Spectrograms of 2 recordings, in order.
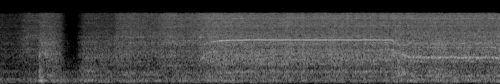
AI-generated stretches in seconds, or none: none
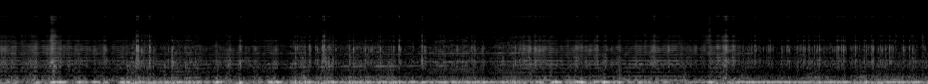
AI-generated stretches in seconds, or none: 0.0-1.3 (vocoder, Vocos); 2.0-2.9; 5.2-7.4

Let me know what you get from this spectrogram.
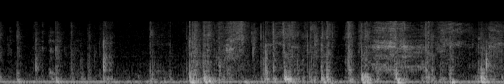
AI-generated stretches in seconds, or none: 1.1-2.5 (vocoder, Vocos); 2.9-4.6

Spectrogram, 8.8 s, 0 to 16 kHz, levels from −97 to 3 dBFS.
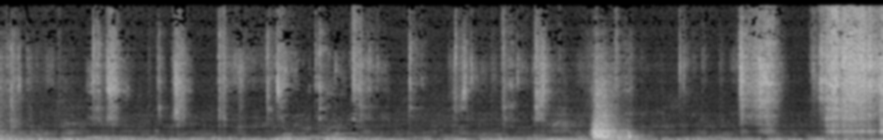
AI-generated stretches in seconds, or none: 0.0-2.8 (codec, SNAC); 3.6-8.8

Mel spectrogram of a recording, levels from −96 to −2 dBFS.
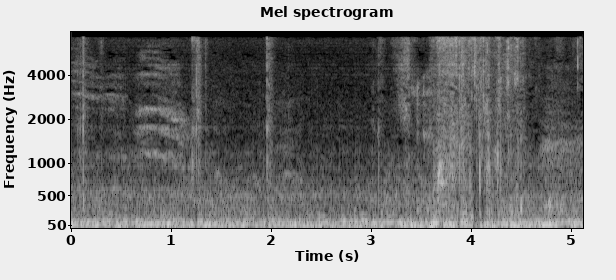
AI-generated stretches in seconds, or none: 0.4-1.3 (vocoder, Vocos); 2.2-4.3

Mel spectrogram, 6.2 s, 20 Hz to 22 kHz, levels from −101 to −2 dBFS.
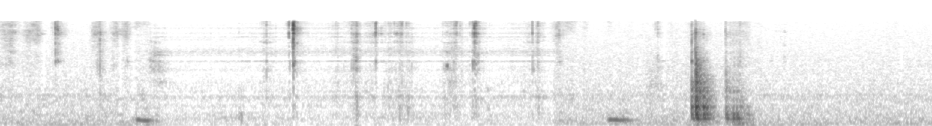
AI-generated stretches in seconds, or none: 1.0-3.7 (codec, HILCodec)

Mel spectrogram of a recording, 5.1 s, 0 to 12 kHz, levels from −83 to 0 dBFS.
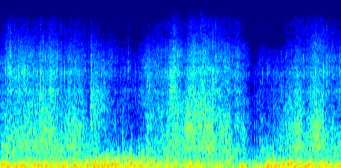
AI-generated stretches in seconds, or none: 0.0-3.1 (vocoder, BigVGAN v2)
